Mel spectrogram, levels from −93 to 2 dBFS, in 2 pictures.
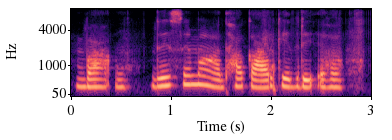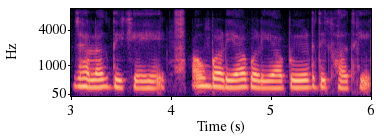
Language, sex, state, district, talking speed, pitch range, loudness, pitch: Chhattisgarhi, female, Chhattisgarh, Raigarh, 160 wpm, 210-235 Hz, -16 LUFS, 215 Hz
